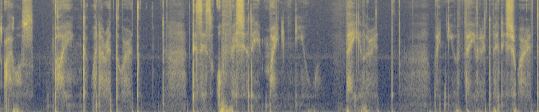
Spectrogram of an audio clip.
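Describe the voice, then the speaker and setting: Soft-spoken and whispering, a woman talks at a very slow pace with long, frequent pauses and big swings in loudness. The sound is dry with no echo, and there is noticeable background noise. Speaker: content creator. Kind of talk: soft-spoken ASMR-style word lesson. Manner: soft close-mic ASMR whisper. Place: home room. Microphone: studio mic.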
